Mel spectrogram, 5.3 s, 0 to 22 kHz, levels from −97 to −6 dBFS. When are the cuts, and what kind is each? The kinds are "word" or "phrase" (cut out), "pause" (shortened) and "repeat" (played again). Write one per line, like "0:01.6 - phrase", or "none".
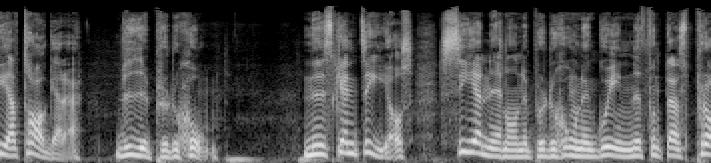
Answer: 0:02.7 - word
0:03.7 - word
